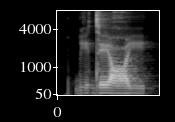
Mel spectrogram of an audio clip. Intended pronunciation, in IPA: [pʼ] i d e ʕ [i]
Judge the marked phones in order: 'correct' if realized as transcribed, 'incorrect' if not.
incorrect: ɓ, correct

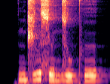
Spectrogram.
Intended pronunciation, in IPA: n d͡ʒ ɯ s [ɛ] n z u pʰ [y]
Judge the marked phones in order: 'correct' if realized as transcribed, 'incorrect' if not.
incorrect: ø, incorrect: ø

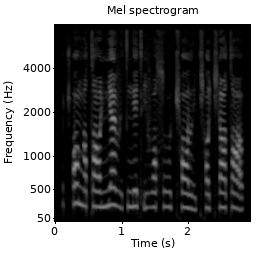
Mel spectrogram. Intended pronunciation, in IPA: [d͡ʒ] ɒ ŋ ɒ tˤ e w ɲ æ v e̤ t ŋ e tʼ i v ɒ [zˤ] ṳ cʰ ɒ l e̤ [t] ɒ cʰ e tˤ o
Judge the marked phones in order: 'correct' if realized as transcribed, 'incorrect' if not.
incorrect: t͡ʃʼ, incorrect: sˤ, incorrect: cʰ

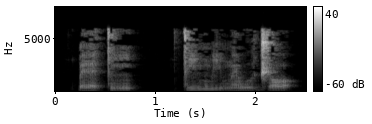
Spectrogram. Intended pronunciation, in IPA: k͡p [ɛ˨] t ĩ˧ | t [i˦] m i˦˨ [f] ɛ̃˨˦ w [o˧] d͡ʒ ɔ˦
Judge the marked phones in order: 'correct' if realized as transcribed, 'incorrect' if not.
correct, correct, incorrect: m, incorrect: u˧

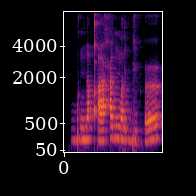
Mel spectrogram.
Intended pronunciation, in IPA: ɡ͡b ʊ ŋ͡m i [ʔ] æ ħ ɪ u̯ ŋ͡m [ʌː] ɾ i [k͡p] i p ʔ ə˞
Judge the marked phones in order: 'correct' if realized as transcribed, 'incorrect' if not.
incorrect: qʼ, incorrect: ʌ, incorrect: ɡ͡b

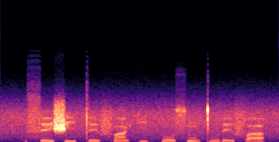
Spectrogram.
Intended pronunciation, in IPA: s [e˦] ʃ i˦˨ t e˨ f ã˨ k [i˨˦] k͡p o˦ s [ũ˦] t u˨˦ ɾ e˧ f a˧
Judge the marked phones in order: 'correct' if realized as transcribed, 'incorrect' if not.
correct, correct, incorrect: ũ˦˨

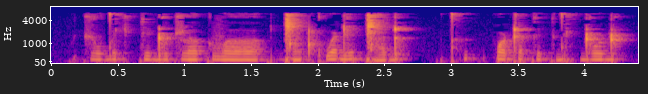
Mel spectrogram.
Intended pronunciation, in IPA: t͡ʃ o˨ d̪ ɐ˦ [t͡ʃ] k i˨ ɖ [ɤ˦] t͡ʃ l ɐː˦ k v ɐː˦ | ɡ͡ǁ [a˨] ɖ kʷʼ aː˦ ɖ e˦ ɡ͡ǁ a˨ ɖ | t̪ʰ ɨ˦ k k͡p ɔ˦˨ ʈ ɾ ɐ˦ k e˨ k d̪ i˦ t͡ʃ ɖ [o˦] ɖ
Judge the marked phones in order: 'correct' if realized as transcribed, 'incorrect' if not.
correct, incorrect: o˦, incorrect: a˦, correct

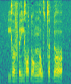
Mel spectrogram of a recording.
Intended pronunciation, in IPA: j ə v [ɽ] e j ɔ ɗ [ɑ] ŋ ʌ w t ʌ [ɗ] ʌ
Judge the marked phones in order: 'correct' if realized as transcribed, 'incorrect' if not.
correct, incorrect: ɔ, correct

